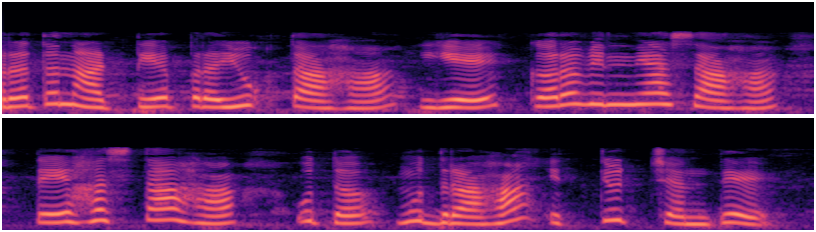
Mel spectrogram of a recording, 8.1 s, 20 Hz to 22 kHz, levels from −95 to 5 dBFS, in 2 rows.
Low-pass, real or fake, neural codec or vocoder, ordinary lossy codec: 7.2 kHz; real; none; none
